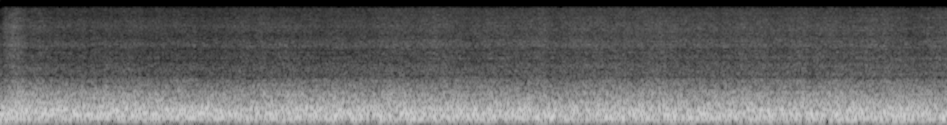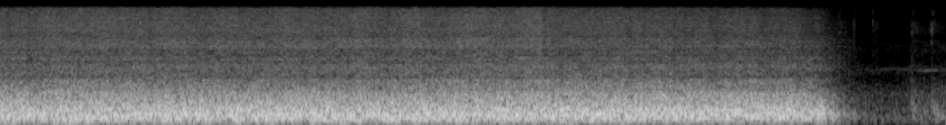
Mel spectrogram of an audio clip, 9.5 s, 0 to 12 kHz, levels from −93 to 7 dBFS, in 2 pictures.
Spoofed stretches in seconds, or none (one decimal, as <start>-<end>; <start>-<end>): 0.0-0.5; 5.7-6.6; 7.3-8.5; 9.1-9.5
